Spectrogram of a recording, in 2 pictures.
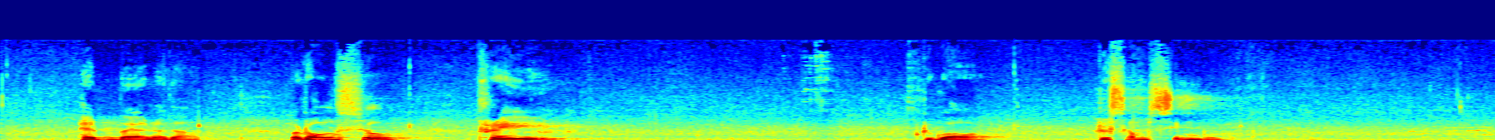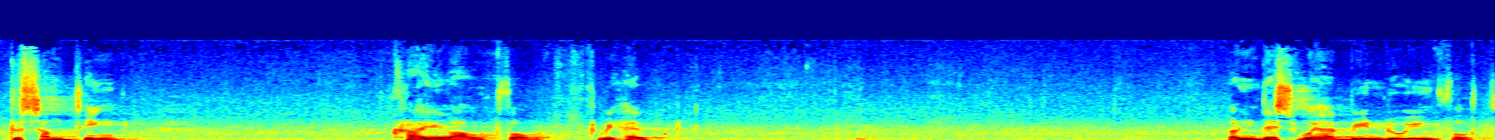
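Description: An elderly man speaks slowly and calmly, with long pauses, close to a lapel microphone.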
